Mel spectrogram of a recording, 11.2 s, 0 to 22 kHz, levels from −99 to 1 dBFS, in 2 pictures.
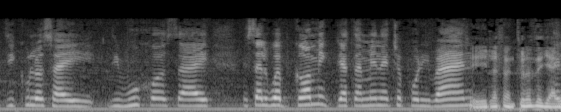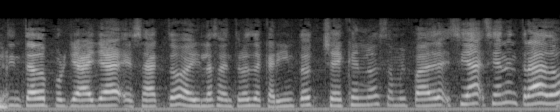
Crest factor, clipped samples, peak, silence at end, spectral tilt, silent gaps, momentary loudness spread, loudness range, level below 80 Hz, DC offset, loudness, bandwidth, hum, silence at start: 16 dB; under 0.1%; -10 dBFS; 0 s; -4.5 dB/octave; none; 9 LU; 5 LU; -52 dBFS; under 0.1%; -28 LUFS; 11.5 kHz; none; 0 s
